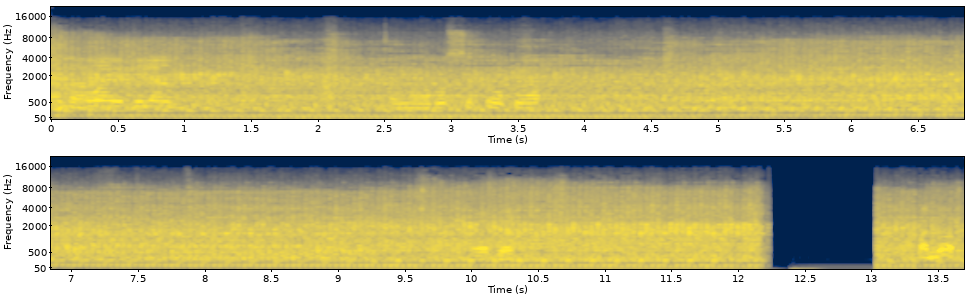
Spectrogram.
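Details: Kia Bongo diesel, after a no-crank fault: starter motor cleaned and refitted, and the starter solenoid wired direct because the battery relay wasn't feeding it. It now starts and holds a steady, even idle rumble with no knocks or misses. Healthy running.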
